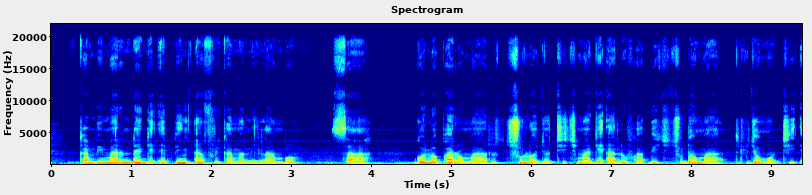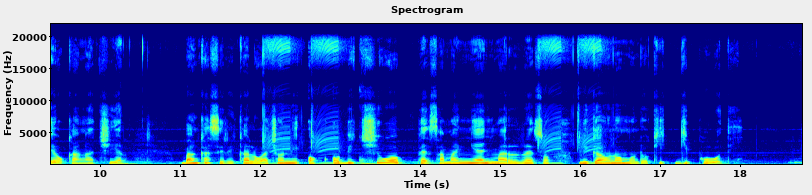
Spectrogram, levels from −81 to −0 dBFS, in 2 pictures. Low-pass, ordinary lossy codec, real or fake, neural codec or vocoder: 19.8 kHz; none; real; none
